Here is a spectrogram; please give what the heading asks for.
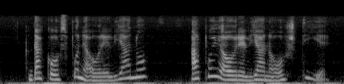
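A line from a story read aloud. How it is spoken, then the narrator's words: Plain. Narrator (Romanian): zise ea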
